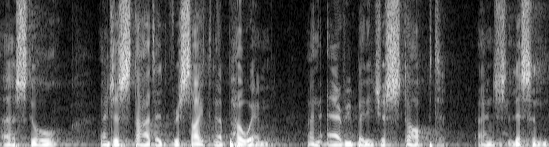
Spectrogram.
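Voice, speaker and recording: Very deep and low in pitch, a man with a Welsh accent talks at a fairly quick pace in monotone, flat intonation. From South Wales. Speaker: guitarist. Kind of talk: interview. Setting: stage with audience.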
